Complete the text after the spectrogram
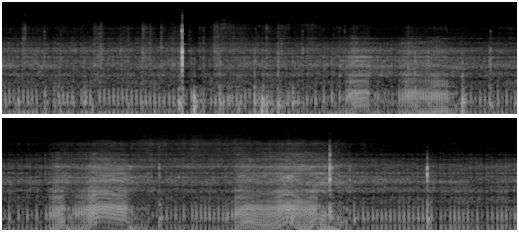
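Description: A dirt bike engine revs and sputters up close.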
